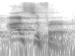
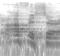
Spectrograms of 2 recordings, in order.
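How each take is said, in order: First: Ossifer with an s sound in place of the f; nervous mispronunciation. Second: Said in the usual way. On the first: Retold or imitated. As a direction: say Ossifer, swapping the f for an s. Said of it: "I just kept saying". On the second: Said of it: "I couldn't say".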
